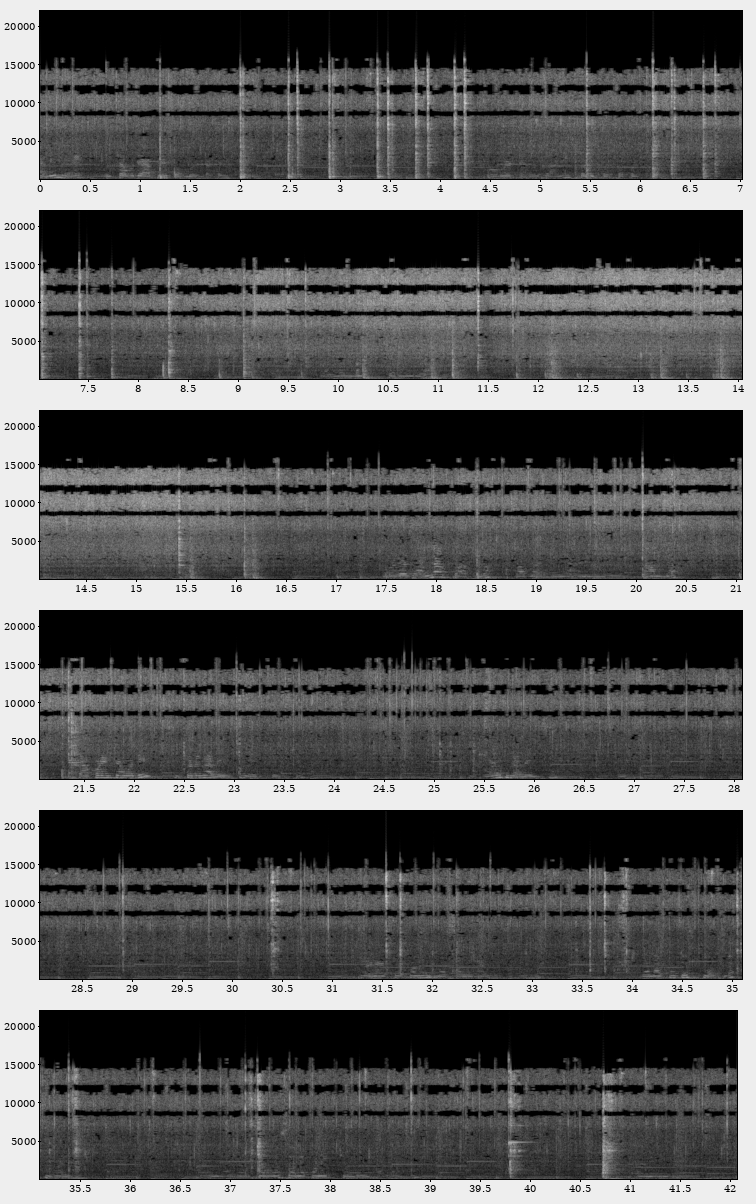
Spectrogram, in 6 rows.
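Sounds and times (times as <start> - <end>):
onion and tomato sizzling in oil: 0.0 - 42.0
steel spatula clacking on pan: 1.1 - 14.2, 15.4 - 16.4, 19.6 - 23.3, 39.7 - 41.0.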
